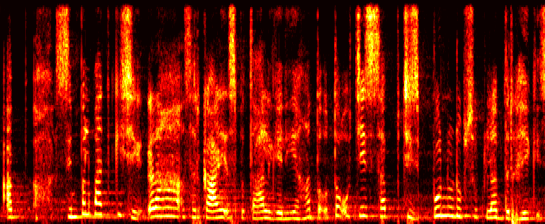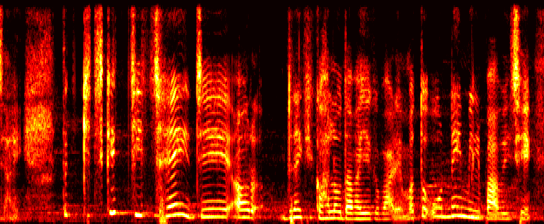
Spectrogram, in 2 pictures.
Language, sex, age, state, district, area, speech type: Maithili, female, 18-30, Bihar, Darbhanga, rural, spontaneous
